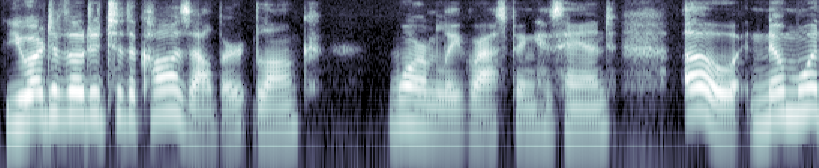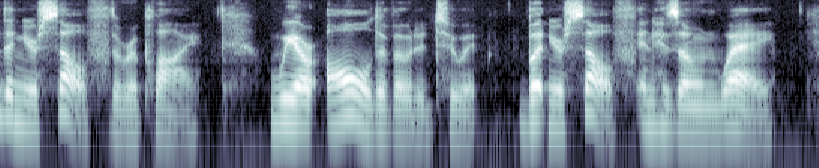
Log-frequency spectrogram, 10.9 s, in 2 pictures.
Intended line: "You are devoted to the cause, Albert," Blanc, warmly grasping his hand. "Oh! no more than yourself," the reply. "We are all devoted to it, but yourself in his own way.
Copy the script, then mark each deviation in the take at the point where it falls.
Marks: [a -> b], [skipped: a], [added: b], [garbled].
"You are devoted to the cause, Albert," Blanc, warmly grasping his hand. "Oh! no more than yourself," the reply. "We are all devoted to it, but yourself in his own way.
